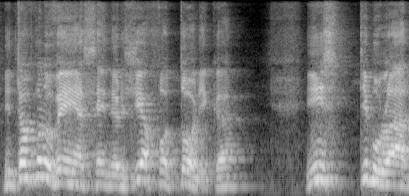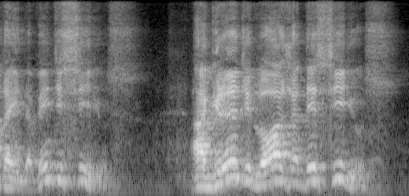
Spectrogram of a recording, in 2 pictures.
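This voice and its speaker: A man's voice: fairly high pitch, big pitch swings, unhurried, a bit bright, roomy sound. A man with a Brazilian Portuguese accent giving a live lecture, teaching step by step, repeating points and checking whether listeners follow. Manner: didactic, repeats and asks the audience if they understood. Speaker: esoteric lecturer.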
